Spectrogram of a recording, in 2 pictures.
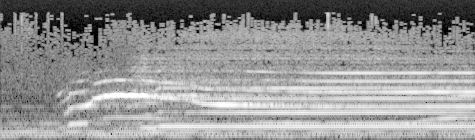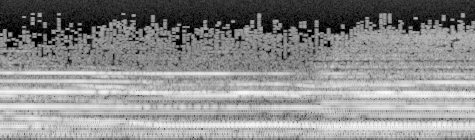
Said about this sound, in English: Have you ever heard the distant cry of a pack of wolves, howling under a bright full moon shining in a clear night sky? Well, if you're locked inside a mountain cabin curled up under a blanket, the howling can be beautiful and mesmerizing.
